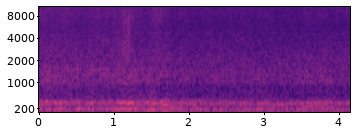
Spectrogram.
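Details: Honeybee swarm pouring out of its hive, a dense continuous buzz of many wings with steady low drone bands and no pauses, a thick humming wall of sound throughout.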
